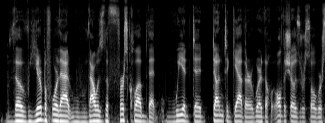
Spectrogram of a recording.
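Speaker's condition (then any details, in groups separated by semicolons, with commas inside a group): Stuttering; after coffee, racing thoughts, feels unable to slow down; voice can't keep up with thoughts, worse with caffeine; blocks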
